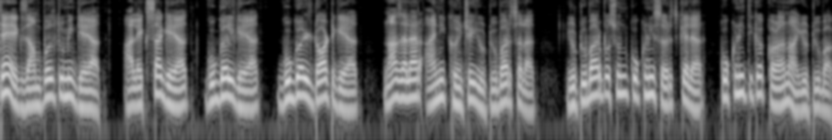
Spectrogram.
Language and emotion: Goan Konkani, neutral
